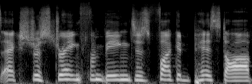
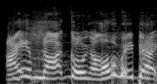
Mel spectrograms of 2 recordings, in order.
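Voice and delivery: higher-pitched retold protest; adamant refusal; 7 semitones higher than usual. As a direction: mock-desperate digging in of heels. Retold standoff at front desk.

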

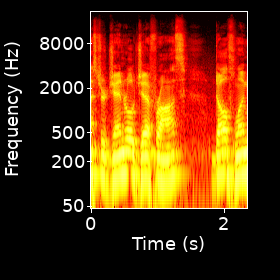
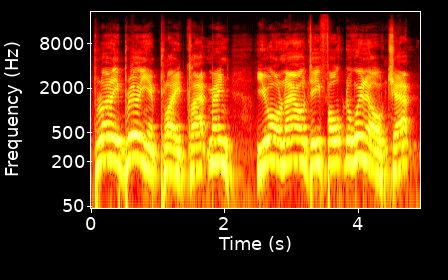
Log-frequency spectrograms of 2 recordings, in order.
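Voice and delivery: higher, mock posh British accent; Simon Cowell; 7 semitones higher than usual. Talent judge declaring Klapman the winner in a mock British accent. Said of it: "Simon Cowell".

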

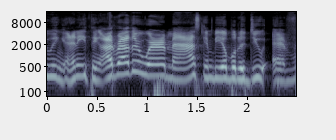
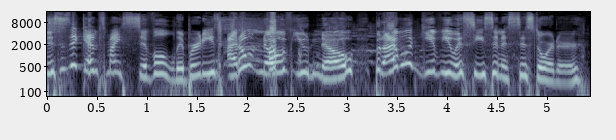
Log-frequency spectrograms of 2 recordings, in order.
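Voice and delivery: loud, higher-pitched Karen rant; outraged Karen; 3 semitones higher, 5 dB louder than usual. Acted. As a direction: protest like an entitled Karen, raised voice. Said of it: "we could be Karens".

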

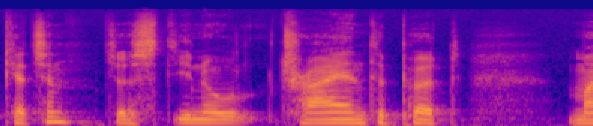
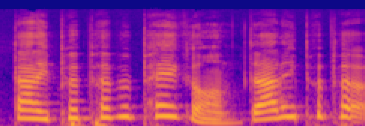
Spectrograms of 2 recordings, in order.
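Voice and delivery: put-on much higher child's pleading voice; three-year-old's voice; 12 semitones higher than usual. Daughter begging daddy for Peppa Pig, high child voice. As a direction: whine like a toddler wanting Peppa. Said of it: "the three-year-old's like".

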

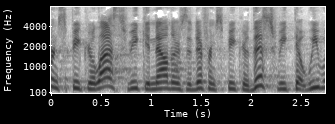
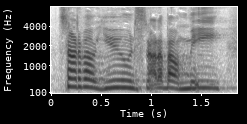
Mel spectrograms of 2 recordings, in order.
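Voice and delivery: said in love; 4 semitones higher, 4 dB quieter than usual. Retold or imitated. Pastor to a new staff member, gently slowed and soft. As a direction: plead gently, slowed right down. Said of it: "I said in love".

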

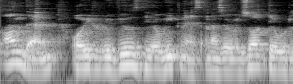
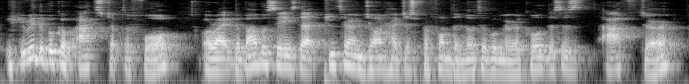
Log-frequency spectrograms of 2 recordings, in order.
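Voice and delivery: ordinary talk, nothing marked

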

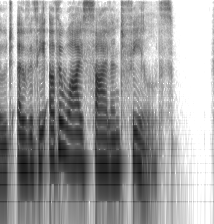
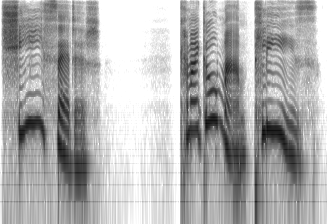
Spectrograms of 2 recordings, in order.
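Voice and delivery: put-on higher pleading little boy; child's voice; 13 semitones higher, slower than usual. A narrator's reading. Boy begging his mother to let him play, pleading. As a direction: whine to be let go.

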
